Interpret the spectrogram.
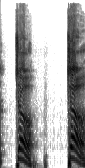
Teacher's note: जीभ हमारी कहां जा रही है, ऊपर की तरफ, तालू पर। जीभ कहां लपलप आ रही है हमारी, ऊपर।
